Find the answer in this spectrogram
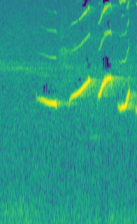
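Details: Tame White-rumped shama delivering forest-voice song as a few long, sweet whistles, each gently rising and slurred together.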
